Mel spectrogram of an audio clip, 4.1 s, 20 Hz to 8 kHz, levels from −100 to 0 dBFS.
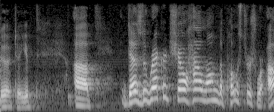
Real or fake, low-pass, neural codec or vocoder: real; 7.2 kHz; none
